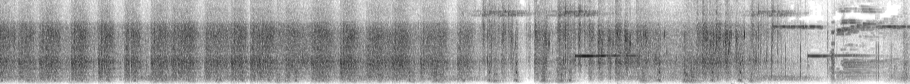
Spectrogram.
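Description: Rapid electronic shots and small blasts crackle without pause.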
